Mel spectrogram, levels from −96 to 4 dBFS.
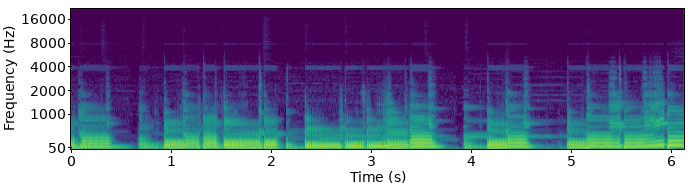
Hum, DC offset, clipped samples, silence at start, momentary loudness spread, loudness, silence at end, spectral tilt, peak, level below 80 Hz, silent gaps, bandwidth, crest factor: none; 0.1%; under 0.1%; 0 s; 9 LU; -19 LUFS; 0 s; -13 dB/octave; -4 dBFS; -26 dBFS; none; 3.9 kHz; 12 dB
